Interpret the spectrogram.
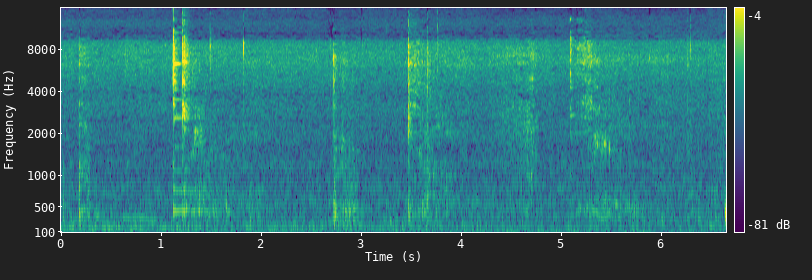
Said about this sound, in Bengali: পিঠেগুলো ভাজার সময় তো উনুনের জাল একটু হালকা দিয়ে তো পিঠেগুলোকে সুন্দর করে ভেজে নিতে হবে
